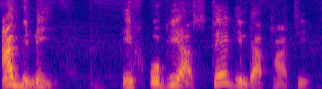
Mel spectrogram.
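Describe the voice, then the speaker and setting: A man's voice: a little high, sing-song, normal speed, fairly bright tone, breathy edge, no room sound. A man with a Nigerian Yoruba accent giving emphatic political commentary in short, repeated phrases. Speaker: political analyst on a livestream panel.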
